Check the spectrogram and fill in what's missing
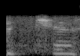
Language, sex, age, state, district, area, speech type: Maithili, female, 18-30, Bihar, Purnia, rural, conversation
